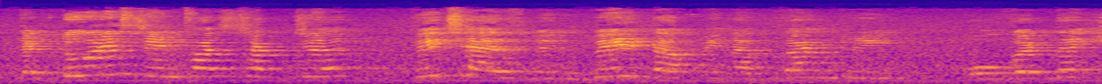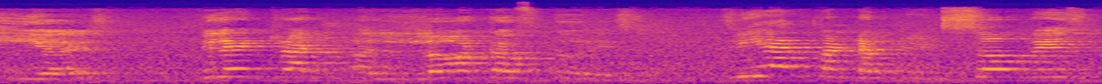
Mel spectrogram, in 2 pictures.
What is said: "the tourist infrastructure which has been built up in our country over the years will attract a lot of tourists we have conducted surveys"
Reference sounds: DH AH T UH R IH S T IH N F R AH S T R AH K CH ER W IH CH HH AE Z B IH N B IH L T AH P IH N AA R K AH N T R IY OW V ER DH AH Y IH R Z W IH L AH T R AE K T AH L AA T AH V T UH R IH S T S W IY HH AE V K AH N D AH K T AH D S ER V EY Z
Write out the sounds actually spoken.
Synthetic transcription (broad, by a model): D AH T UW R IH S T IH N F R AH S T R AH K CH ER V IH CH HH AE Z B IH N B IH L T AH P IH N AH K AH N T R IY OW V ER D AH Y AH R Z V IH L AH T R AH T AH L AA T AH V T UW R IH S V IY HH AE V K AH N D AH K T AH D S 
